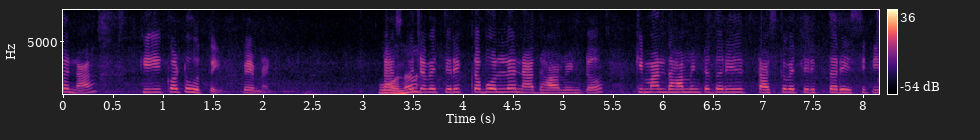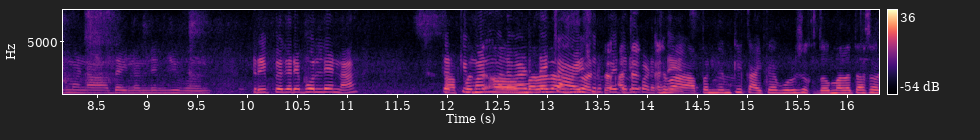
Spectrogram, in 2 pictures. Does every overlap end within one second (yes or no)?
no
